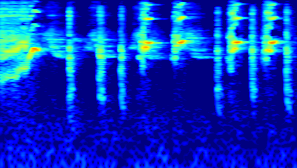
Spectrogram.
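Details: A young Javan myna, kept as a singing tutor for other mynas, opens with a long descending whistle and follows with short harsh rasps and bright chirps at an uneven pace.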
